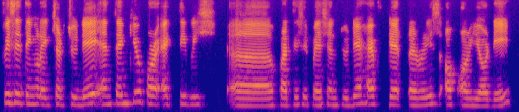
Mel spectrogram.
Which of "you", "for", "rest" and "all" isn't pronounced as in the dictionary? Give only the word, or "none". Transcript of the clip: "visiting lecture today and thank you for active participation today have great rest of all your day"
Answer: rest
